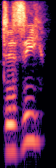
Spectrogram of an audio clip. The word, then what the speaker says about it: dizzy: The word dizzy, you pronounce with an E instead of an I. I see. Dizzy, not D. D. Dizzy.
